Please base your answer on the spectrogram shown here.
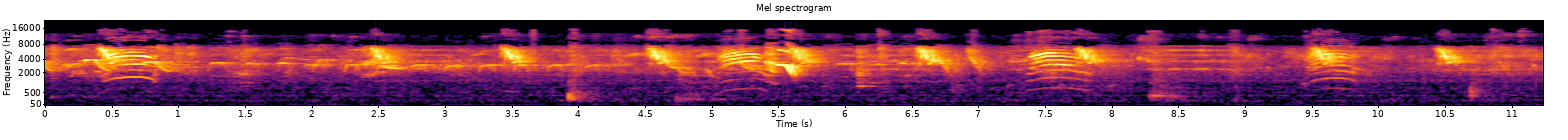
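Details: Several kittens give repeated high-pitched meows, each a short rising-and-falling arch, roughly every one to two seconds, some calls overlapping, with a few soft thumps between them.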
